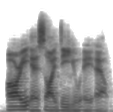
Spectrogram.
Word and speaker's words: residual: 那正确呢，应该怎么念？来帮大家呢，这个念一下，叫做 residual 这个 si 是有点 z 是 z，然后后面这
